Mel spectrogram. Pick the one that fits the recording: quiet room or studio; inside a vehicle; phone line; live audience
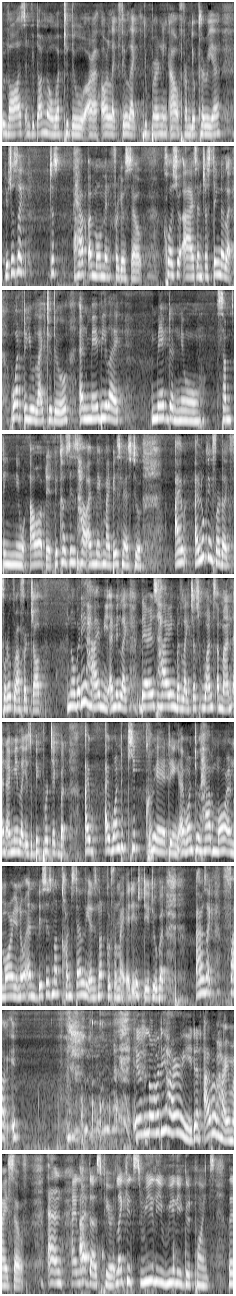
live audience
